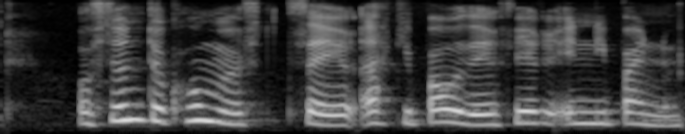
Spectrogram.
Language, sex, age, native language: Icelandic, male, 12, Icelandic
